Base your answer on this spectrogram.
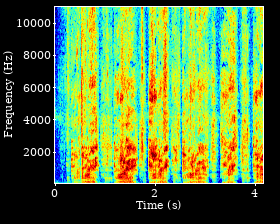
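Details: Golden Retriever puppies at play outdoors make harsh, rasping, growl-like sounds in rough bursts of about half a second, broken by short pauses.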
